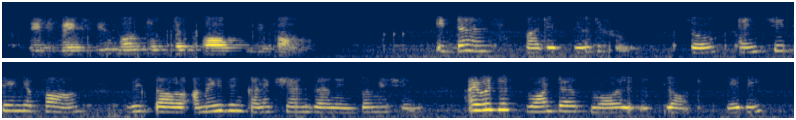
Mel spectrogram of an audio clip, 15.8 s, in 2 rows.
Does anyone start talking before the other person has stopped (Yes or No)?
No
